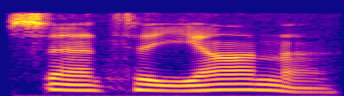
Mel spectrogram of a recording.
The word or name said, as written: Santayana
